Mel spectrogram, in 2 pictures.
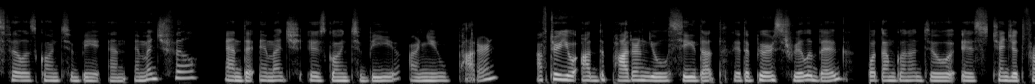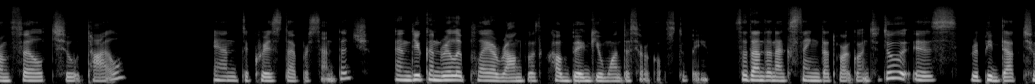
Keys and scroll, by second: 12.7 Return.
